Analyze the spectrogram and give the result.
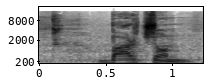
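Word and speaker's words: burgeon: তারপর বারজন তারপর বার্জন বারজন এখানে এখানে দেখেন স্পেলিংটা দেখেন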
